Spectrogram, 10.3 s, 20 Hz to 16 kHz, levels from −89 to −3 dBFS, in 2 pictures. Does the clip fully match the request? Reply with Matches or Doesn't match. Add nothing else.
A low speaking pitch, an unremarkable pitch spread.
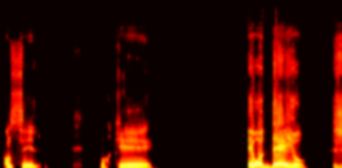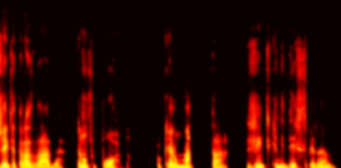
Doesn't match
